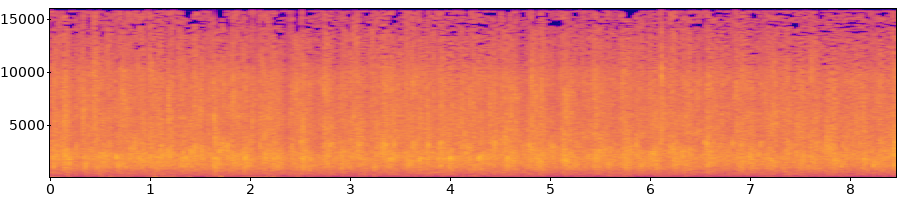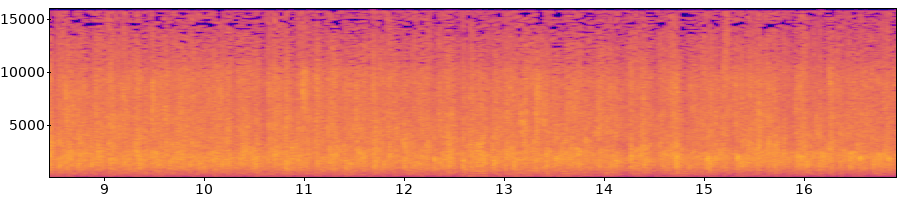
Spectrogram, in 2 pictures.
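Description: A large crowd applauds steadily in a room.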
